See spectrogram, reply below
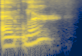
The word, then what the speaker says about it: Entler: Entler? – Yes. – Okay. Yep. Sorry, Christopher. Let's start again. – It's a brand new name. So I just got married. – Congratulations. – Thank you. – Terry Entler.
